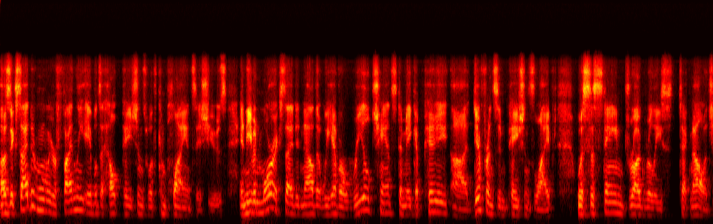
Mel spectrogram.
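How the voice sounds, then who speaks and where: Using a plain, everyday voice, a man speaks at a fairly quick pace with a medium pitch and lively intonation. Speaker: eye doctor, glaucoma specialist. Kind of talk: public comment presentation. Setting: online meeting.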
